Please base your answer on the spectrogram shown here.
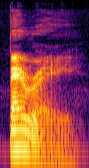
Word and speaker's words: beret: lot of cases, but one thing we all agree on is we don't pronounce the T. So beret buffet or buffet cabernet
